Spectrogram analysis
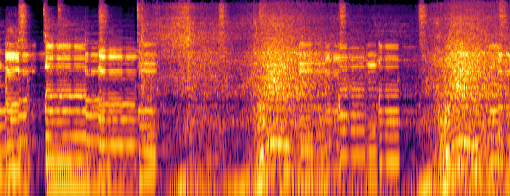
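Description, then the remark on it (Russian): Parked car engines in a parking lot rumble to life and rev up, the cars shuddering slightly, loud and steady, with two distinct rising revs swelling over a continuous motor drone and no voices. “И сейчас же машины на стоянке зафурчали, слегка вздрагивая.”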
